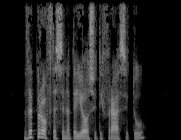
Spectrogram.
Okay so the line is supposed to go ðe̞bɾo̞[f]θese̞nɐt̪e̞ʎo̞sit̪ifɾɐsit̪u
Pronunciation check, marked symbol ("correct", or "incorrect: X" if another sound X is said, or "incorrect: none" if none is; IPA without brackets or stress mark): correct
